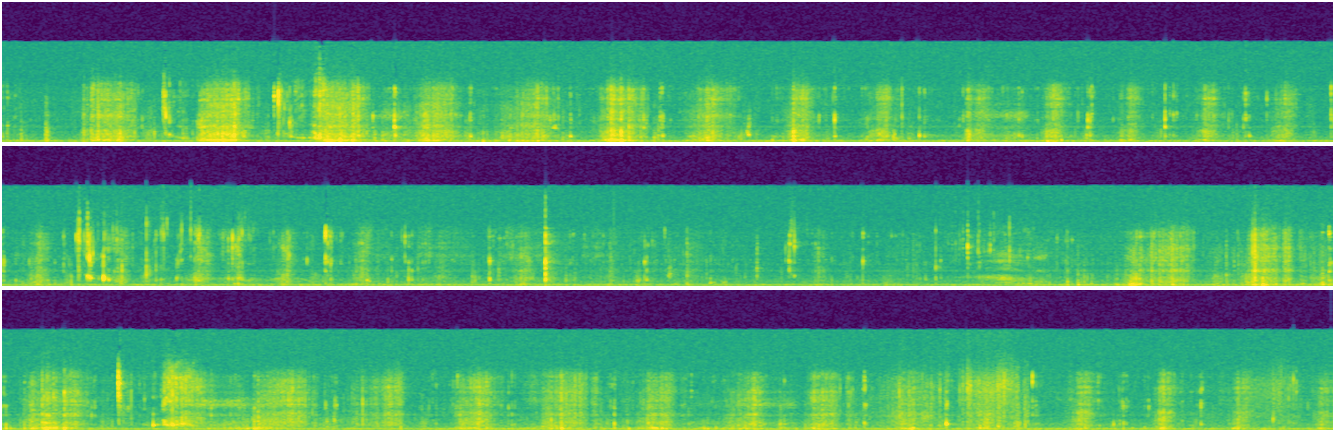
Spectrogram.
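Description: Close-up chewing of a mouthful of oatmeal square cereal in milk: steady wet crunching, several chews a second, easing off briefly in the middle before picking up again.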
